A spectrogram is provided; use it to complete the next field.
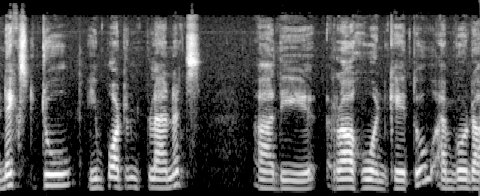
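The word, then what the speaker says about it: राहु: Ketu Rahu Ketu Allah Oh Rahu that's a correct pronunciation okay rah it's a detail later what we call the long letter Rahu Rahu and then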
